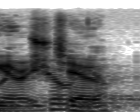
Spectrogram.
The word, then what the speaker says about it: Kericho: So Kericho, am I pronouncing Kericho? Kericho.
